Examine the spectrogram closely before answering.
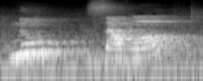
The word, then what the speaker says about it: nous avons: Nous avons. This changes to Z because of the liaison, okay?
